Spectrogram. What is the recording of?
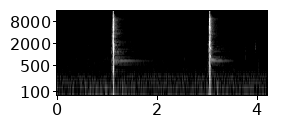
Hitting Metal.L
Hitting metal several times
